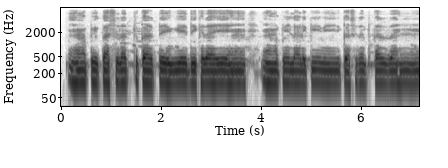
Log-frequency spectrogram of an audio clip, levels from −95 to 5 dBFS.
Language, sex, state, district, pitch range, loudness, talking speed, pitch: Hindi, male, Chhattisgarh, Korba, 115-120 Hz, -16 LUFS, 135 wpm, 115 Hz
